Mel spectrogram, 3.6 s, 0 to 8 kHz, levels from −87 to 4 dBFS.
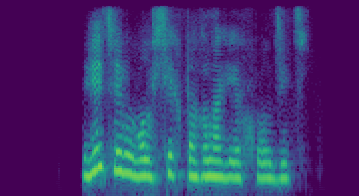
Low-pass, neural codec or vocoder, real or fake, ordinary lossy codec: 7.2 kHz; codec, 16 kHz, 1 kbps, FreqCodec, smaller model; fake; AAC, 32 kbps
